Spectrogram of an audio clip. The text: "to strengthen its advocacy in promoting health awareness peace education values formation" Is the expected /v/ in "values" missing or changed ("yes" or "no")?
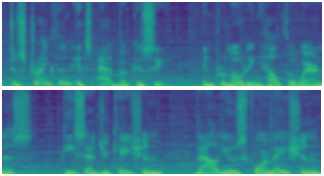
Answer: no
